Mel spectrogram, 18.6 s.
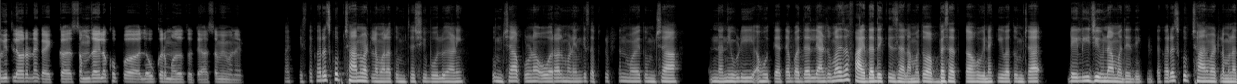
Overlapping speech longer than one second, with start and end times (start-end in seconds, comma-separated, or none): none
